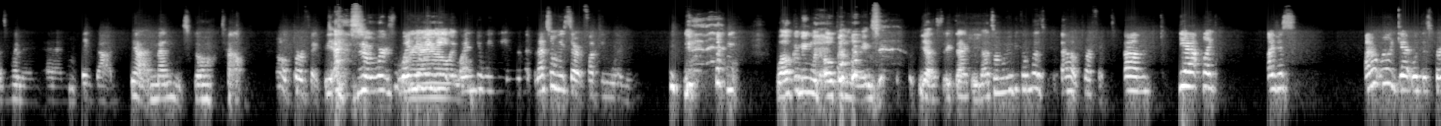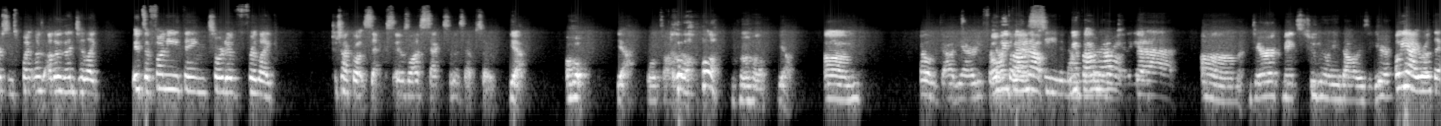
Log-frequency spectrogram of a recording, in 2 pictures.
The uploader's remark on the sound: Recording around Christmas Trees. The ladies are still struggling with sound, they need a new microphone.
